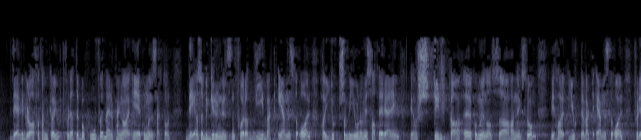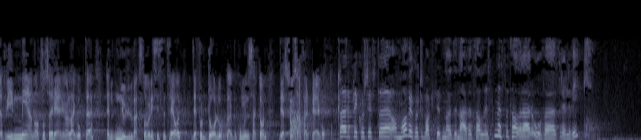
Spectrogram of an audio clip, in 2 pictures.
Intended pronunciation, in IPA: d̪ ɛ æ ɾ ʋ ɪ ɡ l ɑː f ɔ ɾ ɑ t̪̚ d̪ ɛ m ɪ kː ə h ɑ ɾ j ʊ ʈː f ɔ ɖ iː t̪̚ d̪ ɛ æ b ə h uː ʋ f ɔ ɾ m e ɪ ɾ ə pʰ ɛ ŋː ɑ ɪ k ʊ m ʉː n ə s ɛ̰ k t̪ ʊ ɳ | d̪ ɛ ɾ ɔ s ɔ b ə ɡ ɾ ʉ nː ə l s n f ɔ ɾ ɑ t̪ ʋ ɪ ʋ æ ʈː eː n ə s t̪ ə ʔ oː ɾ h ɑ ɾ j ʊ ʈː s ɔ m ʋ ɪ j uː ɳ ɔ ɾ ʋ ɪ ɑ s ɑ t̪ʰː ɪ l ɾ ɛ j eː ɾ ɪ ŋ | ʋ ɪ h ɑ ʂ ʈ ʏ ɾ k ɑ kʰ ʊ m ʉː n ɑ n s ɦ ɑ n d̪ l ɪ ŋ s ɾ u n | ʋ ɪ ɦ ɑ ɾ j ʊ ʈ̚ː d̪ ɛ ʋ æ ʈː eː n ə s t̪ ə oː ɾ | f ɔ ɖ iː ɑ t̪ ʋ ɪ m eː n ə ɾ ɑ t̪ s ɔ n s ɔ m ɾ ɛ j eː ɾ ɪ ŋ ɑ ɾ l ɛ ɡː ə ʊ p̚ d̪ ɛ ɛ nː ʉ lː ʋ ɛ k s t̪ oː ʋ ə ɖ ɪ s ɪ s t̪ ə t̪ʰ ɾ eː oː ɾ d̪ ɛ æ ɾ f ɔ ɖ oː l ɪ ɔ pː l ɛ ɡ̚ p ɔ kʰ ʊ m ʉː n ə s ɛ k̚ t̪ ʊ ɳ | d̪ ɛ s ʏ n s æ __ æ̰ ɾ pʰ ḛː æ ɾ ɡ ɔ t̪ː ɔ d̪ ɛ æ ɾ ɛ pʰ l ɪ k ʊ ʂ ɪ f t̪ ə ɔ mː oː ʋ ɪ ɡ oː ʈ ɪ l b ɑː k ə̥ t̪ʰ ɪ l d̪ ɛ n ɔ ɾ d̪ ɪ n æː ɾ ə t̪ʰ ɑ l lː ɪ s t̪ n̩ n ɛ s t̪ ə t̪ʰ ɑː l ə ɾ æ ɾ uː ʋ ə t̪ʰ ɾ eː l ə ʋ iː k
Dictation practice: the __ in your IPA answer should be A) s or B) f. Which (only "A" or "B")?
B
